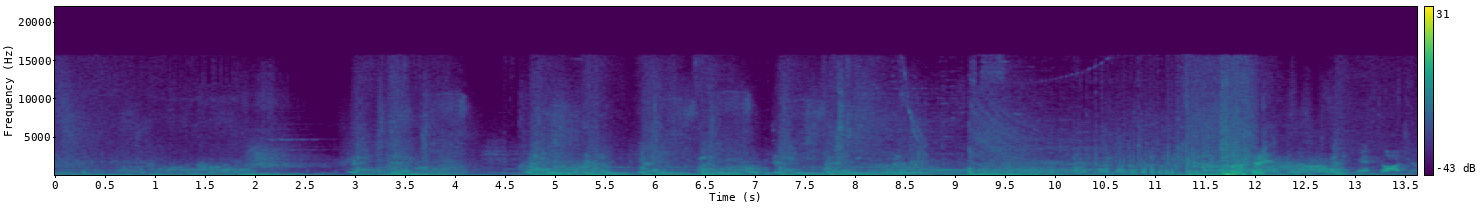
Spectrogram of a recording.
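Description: Magical blasts whoosh and crackle in bursts.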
